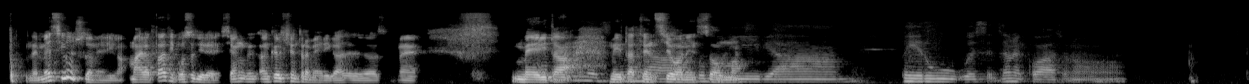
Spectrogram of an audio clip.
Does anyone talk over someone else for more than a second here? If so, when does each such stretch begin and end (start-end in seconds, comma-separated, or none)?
5.3-7.5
